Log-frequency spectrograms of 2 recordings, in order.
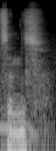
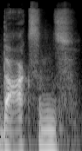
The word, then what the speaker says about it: dachshund: the pattern changed In the now, United but it States we looks call them like the same dachshunds. horse. They're called dachshunds.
